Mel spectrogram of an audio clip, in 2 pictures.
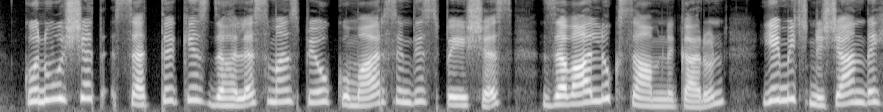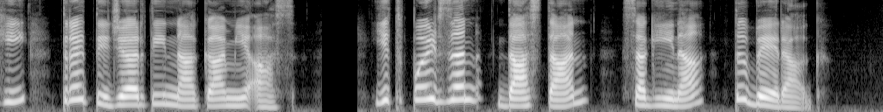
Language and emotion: Kashmiri, neutral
